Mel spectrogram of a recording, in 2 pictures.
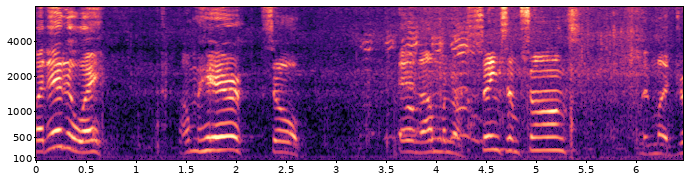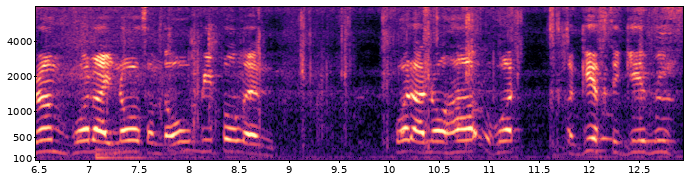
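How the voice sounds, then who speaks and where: With an American accent, the speaker goes at a fairly slow pace with fairly even intonation and long, frequent pauses over noticeable background noise. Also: man, high pitch for a man. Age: 70s. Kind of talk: casual talk to community gathering. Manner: halting.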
